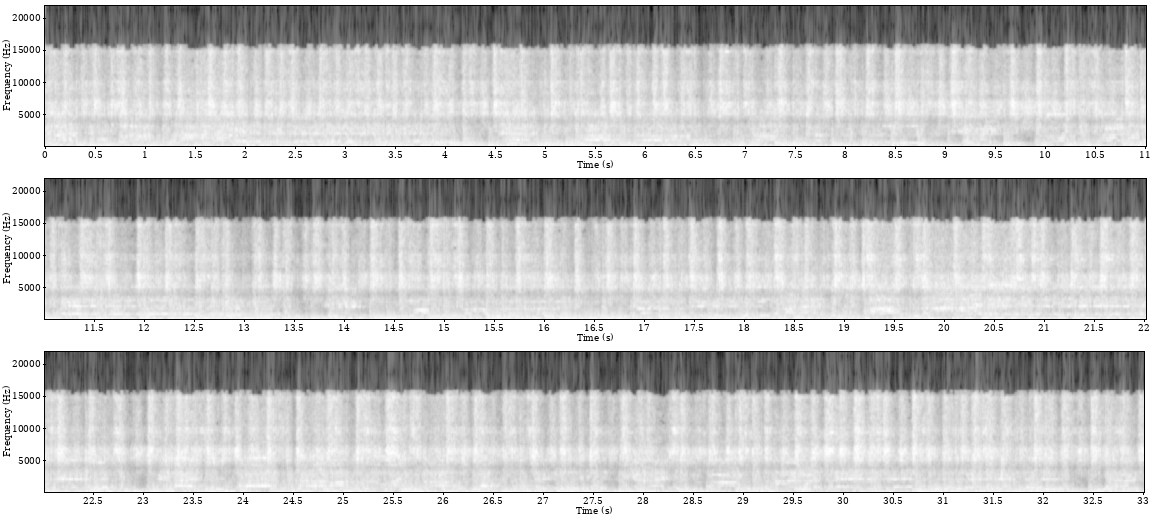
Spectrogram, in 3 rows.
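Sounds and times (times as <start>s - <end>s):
boy singing: 0.0s - 33.0s
hand drums and metal percussion: 0.0s - 33.0s.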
